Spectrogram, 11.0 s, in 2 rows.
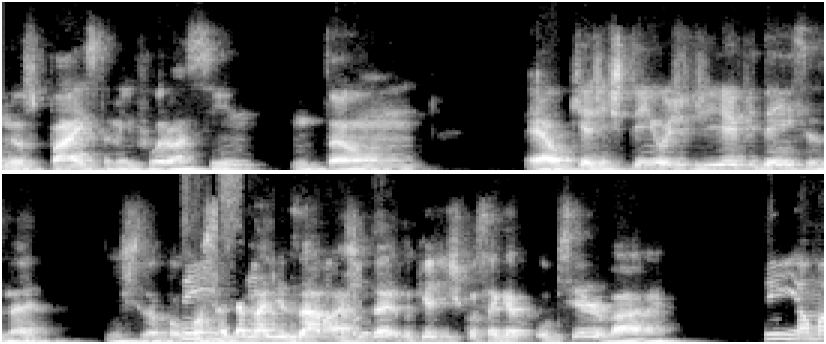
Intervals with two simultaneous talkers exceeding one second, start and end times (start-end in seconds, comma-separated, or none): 6.7-8.1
